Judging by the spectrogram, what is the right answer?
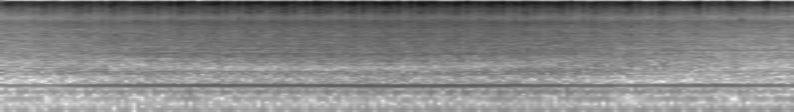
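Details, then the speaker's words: Running engine with no check engine light and no rough idle: steady humming over an even idle that swells and eases, louder on acceleration; source unclear, vacuum leak not found, owner suspects IAC valve, pulley not ruled out. "no check engine lights no rough idle just this humming sounds driving me nuts and it doesn't sound like it's a pulley"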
